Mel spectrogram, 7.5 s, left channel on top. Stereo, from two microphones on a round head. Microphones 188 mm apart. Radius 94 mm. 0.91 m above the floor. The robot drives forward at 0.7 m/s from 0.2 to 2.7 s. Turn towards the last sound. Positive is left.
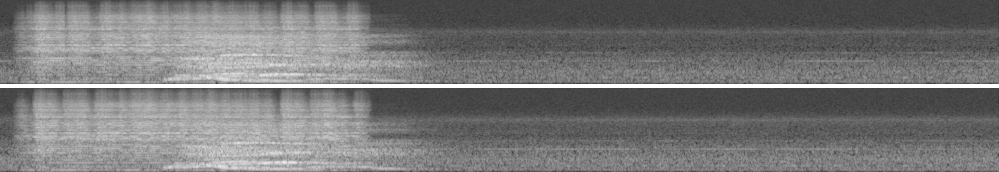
turn(degrees=25)  # may be behind; listen again after turning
